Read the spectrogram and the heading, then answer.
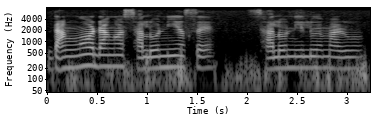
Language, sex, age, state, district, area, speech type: Assamese, female, 30-45, Assam, Dhemaji, rural, spontaneous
